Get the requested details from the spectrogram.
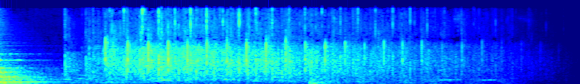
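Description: An audience applauds in a large hall, then dies away.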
